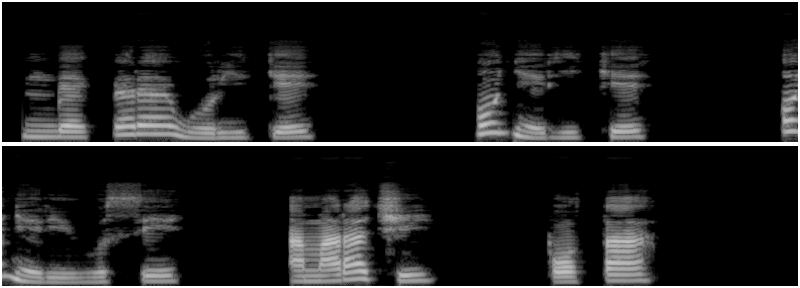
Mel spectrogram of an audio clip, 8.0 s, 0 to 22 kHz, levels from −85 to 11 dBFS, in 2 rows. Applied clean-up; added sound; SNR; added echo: none; none; none; none.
